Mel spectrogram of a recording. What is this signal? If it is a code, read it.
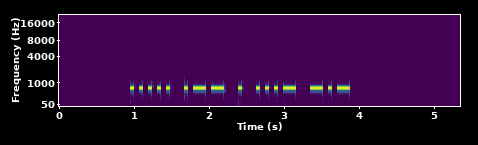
Morse code, heard as a keyed tone, about 20 wpm, 700 Hz. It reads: 5WEVK
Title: Code Groups - 5 Letter:Numbers - 20wpm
